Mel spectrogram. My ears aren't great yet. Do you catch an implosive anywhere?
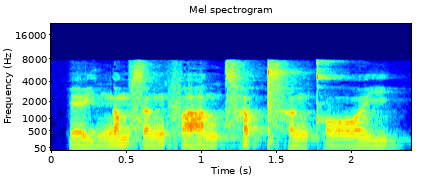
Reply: no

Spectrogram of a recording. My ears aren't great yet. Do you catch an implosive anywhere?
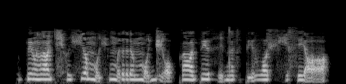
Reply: no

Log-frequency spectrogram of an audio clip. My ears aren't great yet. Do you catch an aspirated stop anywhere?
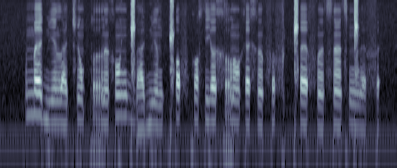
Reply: no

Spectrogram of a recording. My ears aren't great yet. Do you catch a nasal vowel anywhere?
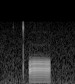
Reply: no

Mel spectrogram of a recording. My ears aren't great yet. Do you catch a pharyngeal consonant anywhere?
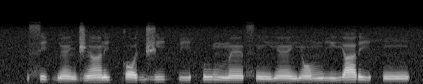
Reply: no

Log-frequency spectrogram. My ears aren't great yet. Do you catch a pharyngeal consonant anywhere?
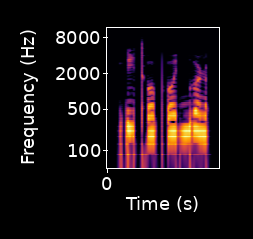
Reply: no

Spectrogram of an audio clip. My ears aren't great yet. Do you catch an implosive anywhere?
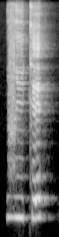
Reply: no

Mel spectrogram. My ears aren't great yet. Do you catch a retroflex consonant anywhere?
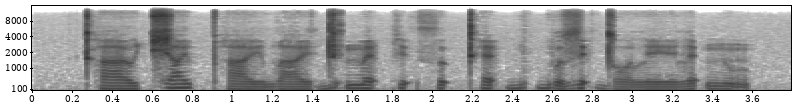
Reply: no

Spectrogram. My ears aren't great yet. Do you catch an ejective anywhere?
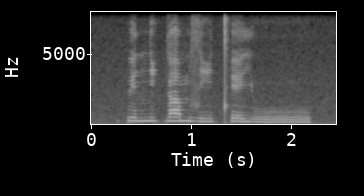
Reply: no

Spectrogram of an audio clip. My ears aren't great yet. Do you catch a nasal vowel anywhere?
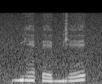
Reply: yes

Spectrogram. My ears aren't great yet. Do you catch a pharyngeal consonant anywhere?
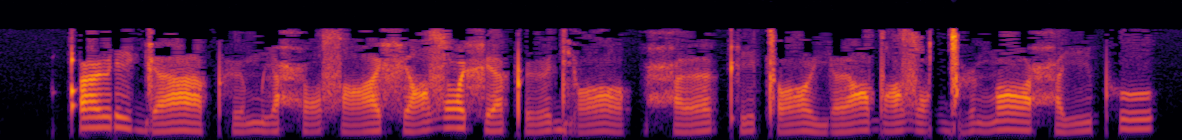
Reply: yes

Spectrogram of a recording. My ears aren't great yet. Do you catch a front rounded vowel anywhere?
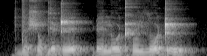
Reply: no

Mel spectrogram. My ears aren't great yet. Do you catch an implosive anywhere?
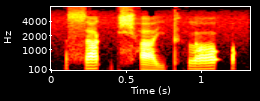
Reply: no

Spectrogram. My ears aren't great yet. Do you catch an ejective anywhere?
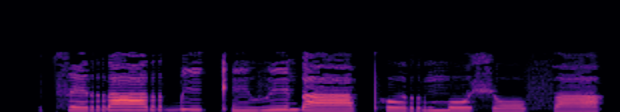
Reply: yes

